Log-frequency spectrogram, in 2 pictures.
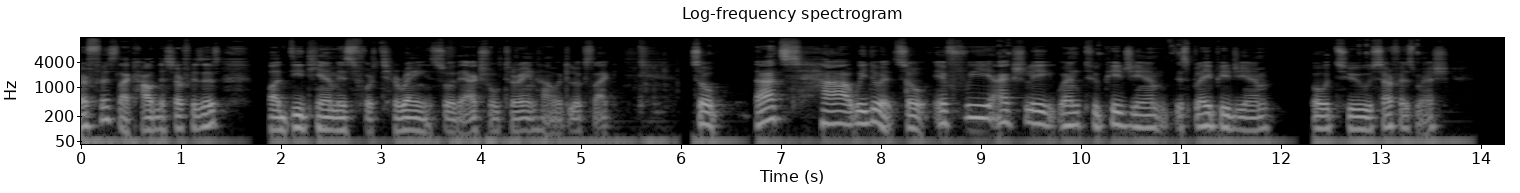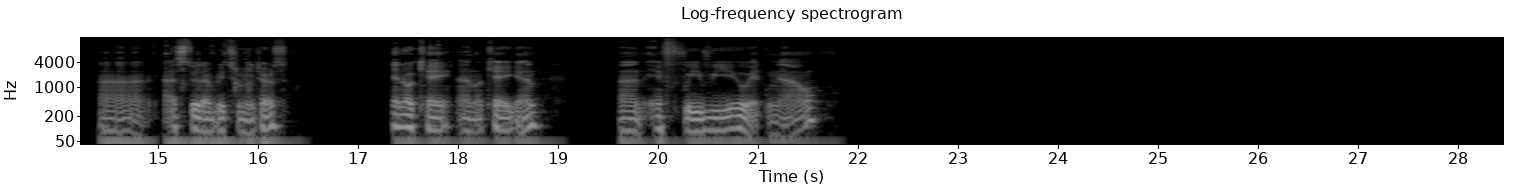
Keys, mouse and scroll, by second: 4.4-4.8 scroll down 1, 5.0 middle click, 6.1 ctrl+shift+click, 9.0 click, 15.1 2, 15.4 click, 15.6 2, 16.6 click.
